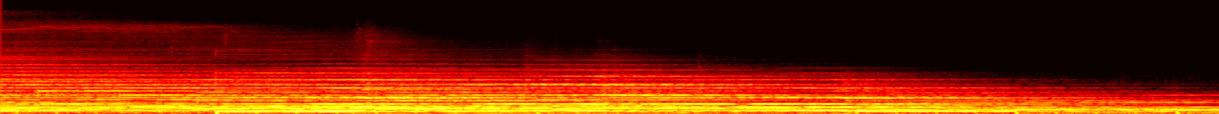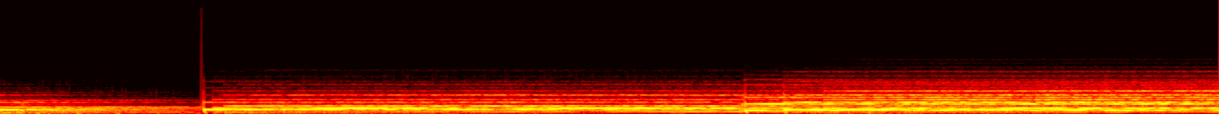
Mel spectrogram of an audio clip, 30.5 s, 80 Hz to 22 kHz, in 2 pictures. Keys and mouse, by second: 0.1 middle click, 0.6 KP_3, 0.9 z, 1.1 c, 3.6 z, 4.1 Tab, 7.3 middle click, 8.5 KP_3, 9.2 KP_1, 9.8 middle click, 10.0 z, 12.5 shift+a, 13.3 s, 15.6 s, 17.2 Tab.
